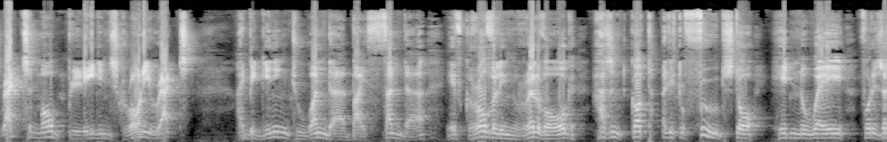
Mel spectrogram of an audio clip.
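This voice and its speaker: A man's voice: mid-range voice, fairly bright tone. An actor playing a pompous, greedy, blustering king in a theatrical rhyming comedy, relishing every word. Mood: suspicious, indignant. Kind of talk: theatrical rhyming comic drama.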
